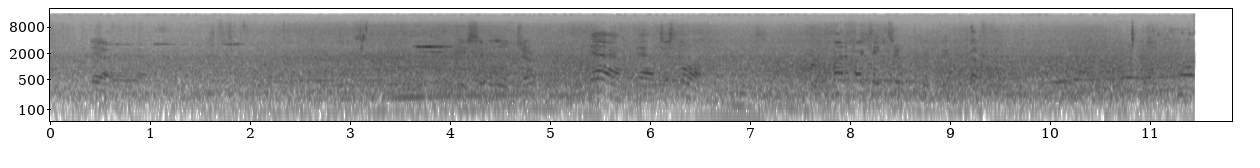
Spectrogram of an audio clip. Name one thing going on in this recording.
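An older man speaks quietly in reply.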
